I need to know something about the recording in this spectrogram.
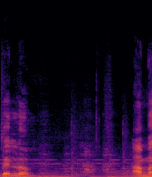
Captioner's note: laughs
